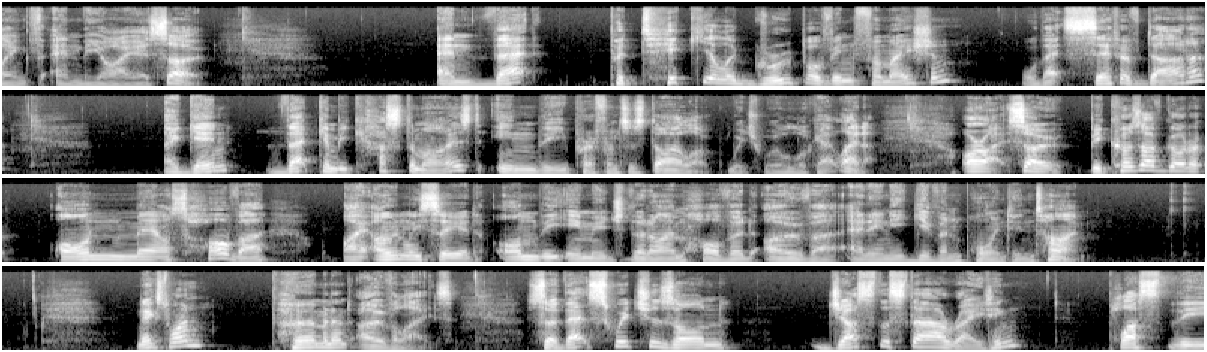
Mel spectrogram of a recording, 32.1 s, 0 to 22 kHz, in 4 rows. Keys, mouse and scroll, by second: 23.8 click, 25.9 click.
